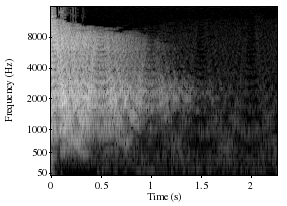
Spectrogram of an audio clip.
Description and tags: More impulse responses recorded with the DS-40 both direct to hard drive via USB and out in the field and converted and edited in Wavosaur and in Cool Edit 96 for old times sake. Subjects include outdoor racquetball court, glass vases, toy reverb microphone, soda cans, parking garage and a toybox all in various versions edited with and without noise reduction and delay effects, fun for the whole convoluted family. Recorded with a cheap party popper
